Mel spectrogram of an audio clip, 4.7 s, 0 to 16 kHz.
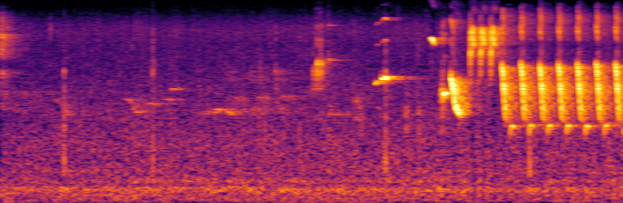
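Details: Thrush nightingale at night, 17 May 2023: quiet faint whistles at first, then a loud burst of rapid, evenly repeated clicking notes in the final second and a half.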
